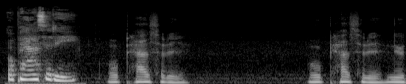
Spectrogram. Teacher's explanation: 두 번째 실레블의 액센트가 있습니다.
